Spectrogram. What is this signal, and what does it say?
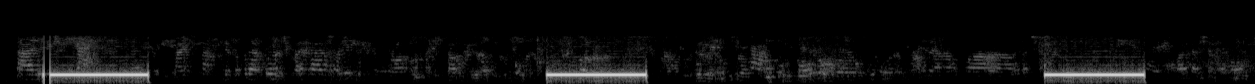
Ringback tone (China, 450 Hz), with speech.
